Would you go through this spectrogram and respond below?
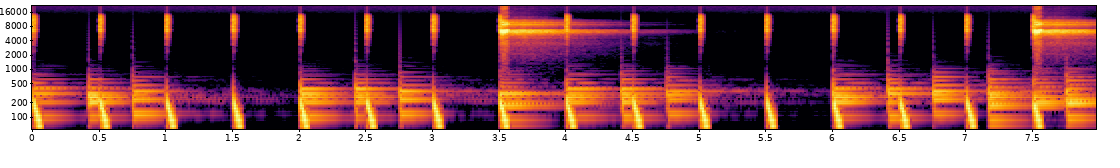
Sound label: Chill EDM; Loops; BB 2HTC Samples Vol 4 Addendum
